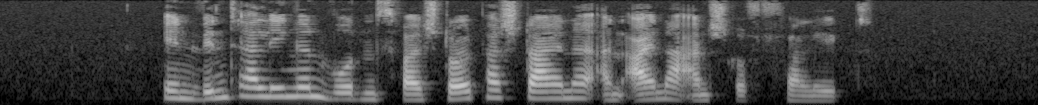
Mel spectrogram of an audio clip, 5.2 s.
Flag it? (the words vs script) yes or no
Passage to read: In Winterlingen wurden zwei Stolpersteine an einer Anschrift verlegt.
no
